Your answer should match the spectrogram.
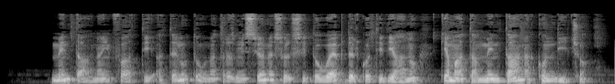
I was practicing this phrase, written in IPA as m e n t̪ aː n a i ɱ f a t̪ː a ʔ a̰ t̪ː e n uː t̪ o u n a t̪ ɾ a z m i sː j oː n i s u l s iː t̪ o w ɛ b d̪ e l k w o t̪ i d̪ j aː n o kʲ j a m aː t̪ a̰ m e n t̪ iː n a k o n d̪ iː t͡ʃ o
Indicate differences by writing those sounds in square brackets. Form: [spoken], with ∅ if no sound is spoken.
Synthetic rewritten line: m e n t̪ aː n a i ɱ f a t̪ː [i] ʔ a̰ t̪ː e n uː t̪ o u n a t̪ ɾ a z m i sː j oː n [e] s u l s iː t̪ o w ɛ b d̪ e l k w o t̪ i d̪ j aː n o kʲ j a m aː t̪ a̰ m e n t̪ [aː] n a k o n d̪ iː t͡ʃ o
